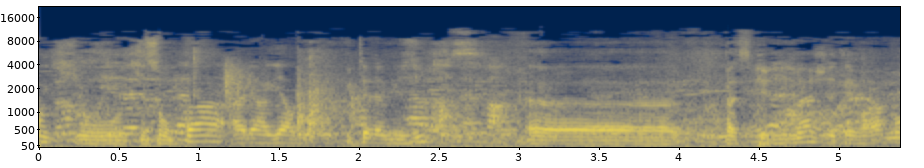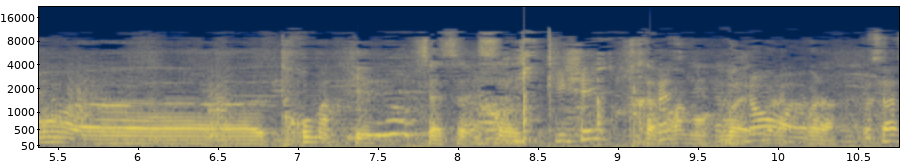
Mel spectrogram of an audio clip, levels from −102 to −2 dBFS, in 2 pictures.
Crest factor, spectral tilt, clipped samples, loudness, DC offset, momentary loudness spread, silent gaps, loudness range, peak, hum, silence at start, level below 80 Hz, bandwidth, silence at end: 16 dB; -5 dB/octave; under 0.1%; -16 LUFS; under 0.1%; 4 LU; none; 1 LU; 0 dBFS; none; 0 s; -40 dBFS; 12 kHz; 0 s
